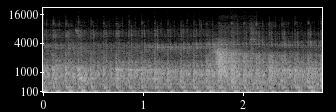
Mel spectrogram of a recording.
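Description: A diesel Royal Enfield Bullet motorcycle idles after a morning start, its single cylinder thumping in a steady, even rhythm close by at low volume with no talk.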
